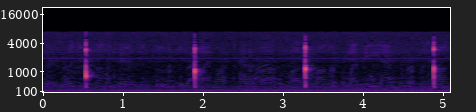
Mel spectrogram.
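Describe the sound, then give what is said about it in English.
A voice imitates a big white railroad pendulum clock ticking: four sharp, clicky tocks spaced evenly about a second and a half apart, over a faint steady low hum with no other talk. “That kind of clock, you know, just ticking away. And every minute would go, dunk.”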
